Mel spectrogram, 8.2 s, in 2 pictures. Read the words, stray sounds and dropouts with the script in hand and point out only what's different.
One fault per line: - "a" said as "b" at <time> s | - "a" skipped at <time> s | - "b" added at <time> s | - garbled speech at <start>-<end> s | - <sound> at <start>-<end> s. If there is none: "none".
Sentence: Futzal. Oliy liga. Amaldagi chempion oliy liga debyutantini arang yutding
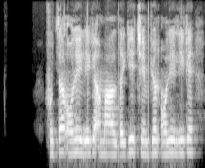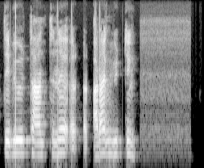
none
